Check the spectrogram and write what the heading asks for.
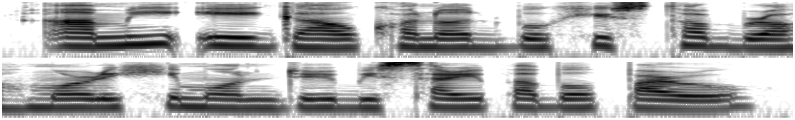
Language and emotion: Assamese, neutral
